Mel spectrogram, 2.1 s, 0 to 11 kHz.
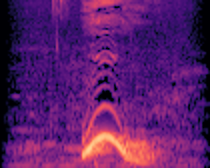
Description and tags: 52) Man intrigued
The sound of a man surprised / intrigued
foley, intriged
